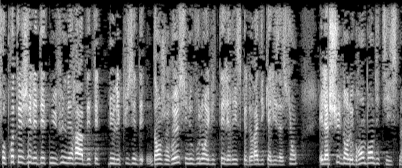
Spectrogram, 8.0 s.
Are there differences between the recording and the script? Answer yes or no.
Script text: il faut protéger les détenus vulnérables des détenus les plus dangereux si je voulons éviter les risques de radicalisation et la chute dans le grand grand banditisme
yes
